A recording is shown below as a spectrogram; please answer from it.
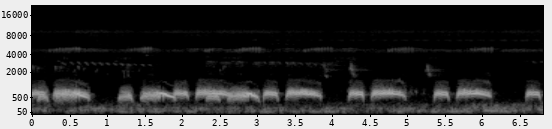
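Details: Tekukur, or spotted dove, with a strong raspy 'ngeruk' call judged good for luring: a long run of low, hoarse paired coos, short then drawn-out, delivered rapidly with brief gaps.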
